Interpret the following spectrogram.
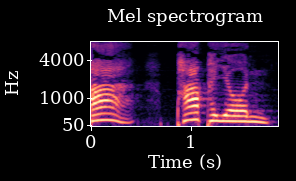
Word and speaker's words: ภาพยนตร์: สระอิ ย ยักษ์ การัน ส่วน คำ นี้ อ่าน ว่า ภาพยนตร์ ไม่ ออก เสียง ตอ เต่า รอ เรือ การัน ขอ รับ มา อ่าน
